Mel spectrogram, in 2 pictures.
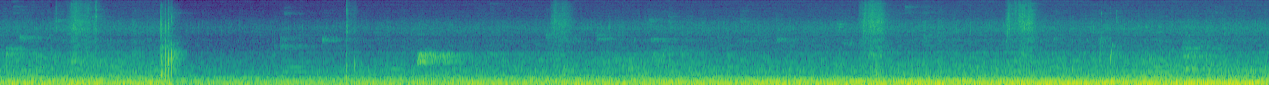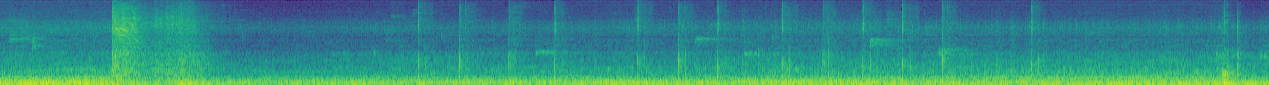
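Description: Footsteps tap on a hard floor in a large echoing space.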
